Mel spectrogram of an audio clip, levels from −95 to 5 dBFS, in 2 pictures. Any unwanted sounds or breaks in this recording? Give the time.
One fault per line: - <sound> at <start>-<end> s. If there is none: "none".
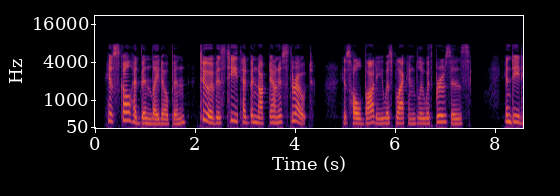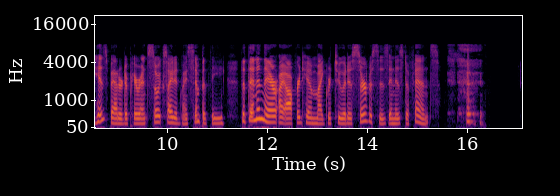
- laugh at 15.6-16.4 s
